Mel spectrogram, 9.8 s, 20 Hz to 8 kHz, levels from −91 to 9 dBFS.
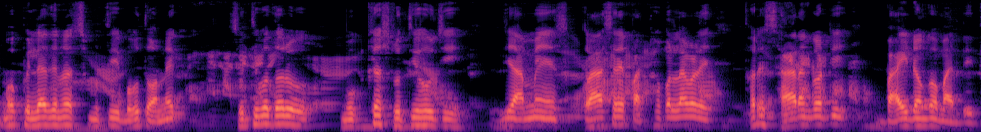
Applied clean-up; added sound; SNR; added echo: classical method log-MMSE.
